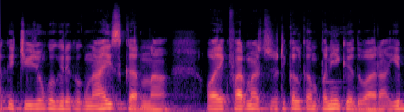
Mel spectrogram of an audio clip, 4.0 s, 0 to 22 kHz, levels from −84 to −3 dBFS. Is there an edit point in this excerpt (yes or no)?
no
